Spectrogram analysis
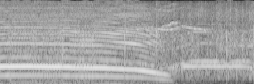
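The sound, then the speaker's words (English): A crowd at the Molyneux cheers and applauds loudly for the lady behind the bar for a couple of seconds, with a dense wash of clapping and a long sustained whoop that slides down in pitch before the cheering carries on. “So please give her a round thank of applause.”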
